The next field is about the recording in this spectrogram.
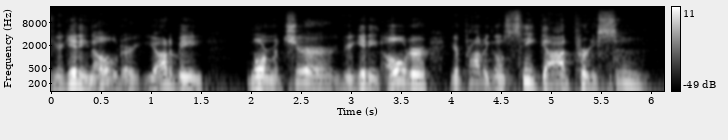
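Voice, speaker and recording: On a very clean recording with a silent background, a man with a fairly high pitch talks at a fairly quick pace, with ordinary pitch variation and big swings in loudness. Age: 40s. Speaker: preacher. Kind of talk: sermon. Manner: animated.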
